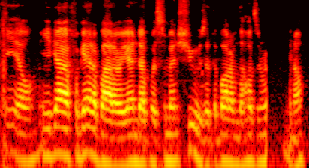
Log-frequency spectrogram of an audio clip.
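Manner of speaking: fast New York mobster patter; New York accent. Acted. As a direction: rattle it off like a New York wiseguy. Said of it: "Should be talking more like this".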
